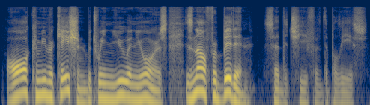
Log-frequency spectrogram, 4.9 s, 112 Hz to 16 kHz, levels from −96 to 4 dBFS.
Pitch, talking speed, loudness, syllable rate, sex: 140 Hz, 180 wpm, -17 LUFS, 5.4 syllables/s, male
